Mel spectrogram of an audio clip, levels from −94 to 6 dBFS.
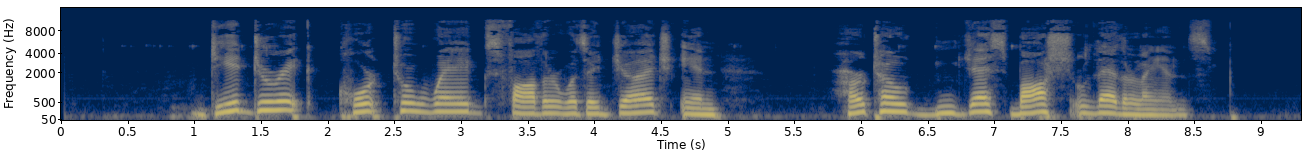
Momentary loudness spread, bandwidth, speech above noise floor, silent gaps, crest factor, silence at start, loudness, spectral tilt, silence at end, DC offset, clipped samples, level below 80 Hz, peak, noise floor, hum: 11 LU; 11 kHz; 42 dB; none; 16 dB; 1 s; -22 LUFS; -7.5 dB/octave; 0.5 s; under 0.1%; under 0.1%; -48 dBFS; -6 dBFS; -63 dBFS; none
